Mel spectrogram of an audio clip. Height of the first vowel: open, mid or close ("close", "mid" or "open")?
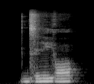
close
